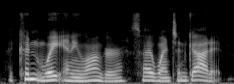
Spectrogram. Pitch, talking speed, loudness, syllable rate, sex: 175 Hz, 280 wpm, -17 LUFS, 6.3 syllables/s, female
